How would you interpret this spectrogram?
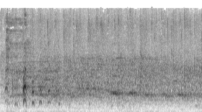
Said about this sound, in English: The guys are cheering. The women are cheering.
